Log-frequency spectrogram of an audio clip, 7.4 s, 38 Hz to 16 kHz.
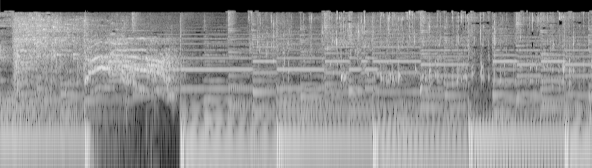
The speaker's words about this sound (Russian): за раз глотал бы граммов 200, бутылку разбивал о пень, бутылку разбивал о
